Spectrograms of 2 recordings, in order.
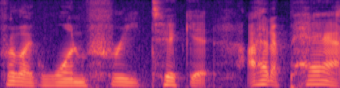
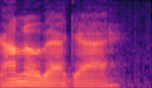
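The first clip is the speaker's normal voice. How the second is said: put-on homemade Southern New Orleans accent. Quoting a woman at a bar who knew the player, put-on New Orleans accent. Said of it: "that's my New Orleans accent".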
